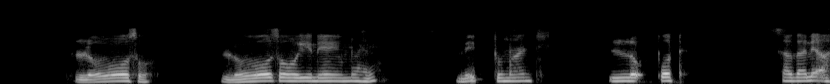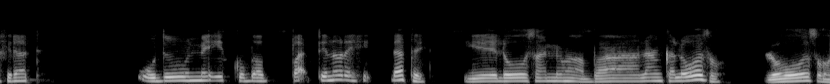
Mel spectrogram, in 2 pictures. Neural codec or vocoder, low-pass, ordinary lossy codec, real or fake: codec, 16 kHz, 2 kbps, X-Codec, HuBERT features, trained on general audio; 5.4 kHz; MP3, 48 kbps; fake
